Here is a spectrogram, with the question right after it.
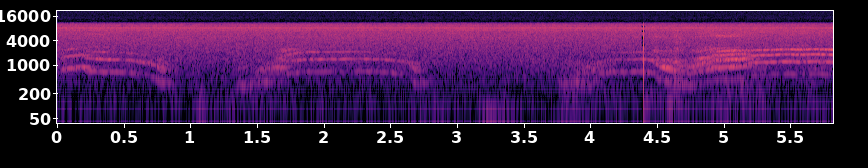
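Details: Cat meows as a young cat and an old adopted stray interact indoors: three drawn-out harmonic meows, bending upward then falling, about a second each, with a sharp click near the end.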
